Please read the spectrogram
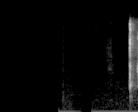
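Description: Near silence, ended by one short click just before a voice comes in.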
